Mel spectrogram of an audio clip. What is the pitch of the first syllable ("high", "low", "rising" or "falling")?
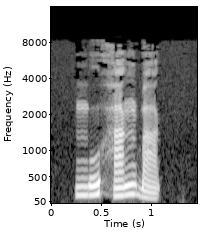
rising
